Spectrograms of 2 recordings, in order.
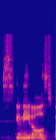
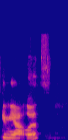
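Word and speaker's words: Skaneateles: So isn't, I was convinced it's pronounced Skinnedles, but apparently it's Skinnyatlas.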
